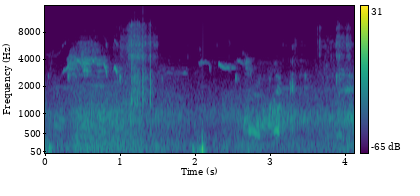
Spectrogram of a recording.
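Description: Birds chirping around the water, in short high calls, with a couple of sharp clicks a little after a second in and a brief low thump about two seconds in.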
